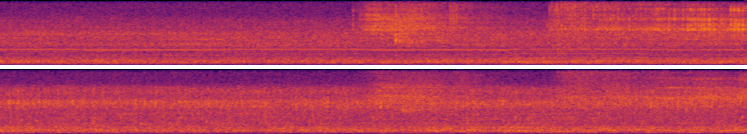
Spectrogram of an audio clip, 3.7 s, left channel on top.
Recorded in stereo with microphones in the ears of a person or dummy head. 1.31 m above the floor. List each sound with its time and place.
0.0 s running water: 70° right (ahead or behind), 3 m
1.8 s a camera shutter: 85° left, 8 m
